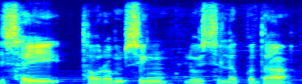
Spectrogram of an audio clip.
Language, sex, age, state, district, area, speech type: Manipuri, male, 45-60, Manipur, Churachandpur, urban, read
